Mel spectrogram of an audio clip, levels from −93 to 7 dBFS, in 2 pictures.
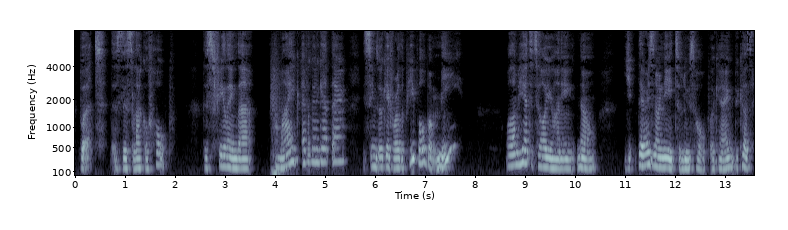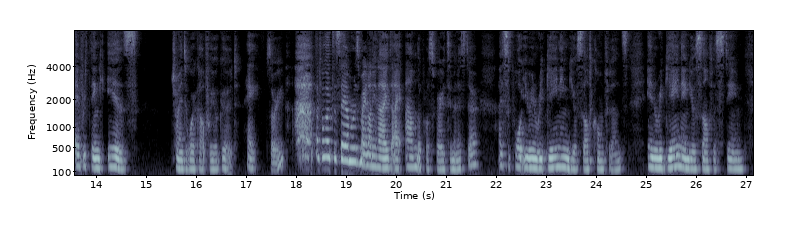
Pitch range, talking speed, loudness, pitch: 140-180 Hz, 170 wpm, -30 LUFS, 150 Hz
